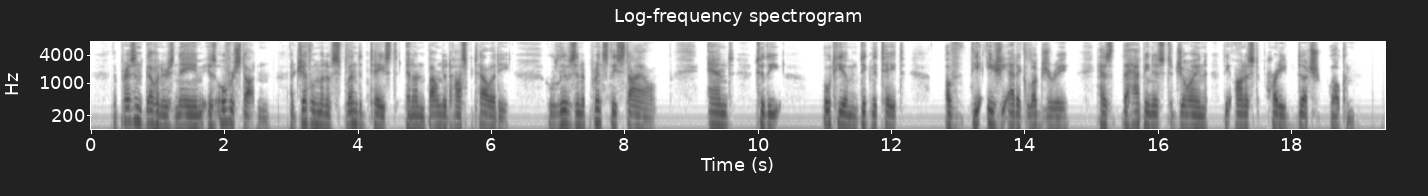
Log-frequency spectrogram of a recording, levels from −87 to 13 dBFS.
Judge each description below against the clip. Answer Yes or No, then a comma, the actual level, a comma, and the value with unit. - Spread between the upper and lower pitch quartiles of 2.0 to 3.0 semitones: Yes, average, 2.7 semitones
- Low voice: Yes, low, 110 Hz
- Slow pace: Yes, slow, 115 wpm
